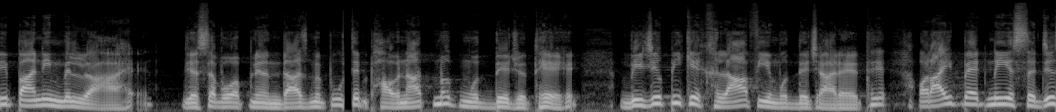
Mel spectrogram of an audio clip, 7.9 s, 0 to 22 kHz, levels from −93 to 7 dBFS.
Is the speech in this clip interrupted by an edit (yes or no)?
yes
